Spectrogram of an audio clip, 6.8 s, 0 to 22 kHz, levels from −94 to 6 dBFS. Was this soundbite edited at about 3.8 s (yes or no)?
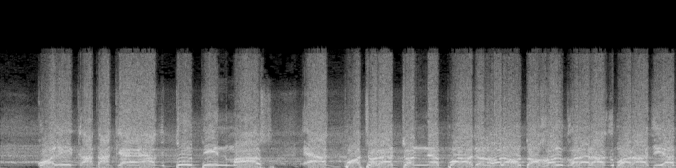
no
